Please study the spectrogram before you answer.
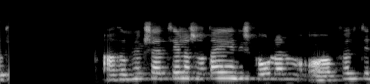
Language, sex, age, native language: Icelandic, female, 30-39, Icelandic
